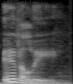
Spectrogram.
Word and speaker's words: Italy: is Italy Italy because the a in Italy is not stressed so we pronounce it Italy however Italian the a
